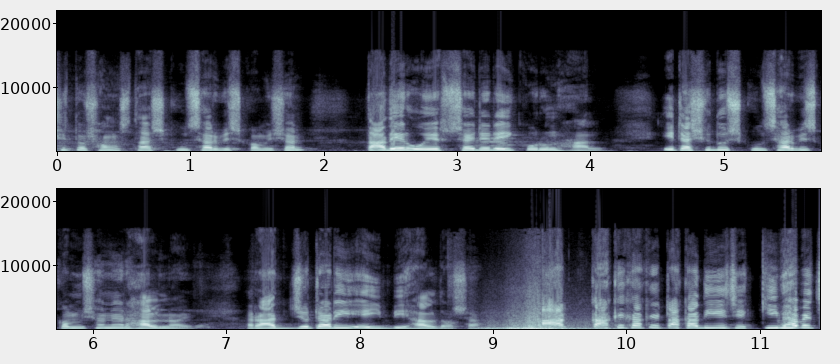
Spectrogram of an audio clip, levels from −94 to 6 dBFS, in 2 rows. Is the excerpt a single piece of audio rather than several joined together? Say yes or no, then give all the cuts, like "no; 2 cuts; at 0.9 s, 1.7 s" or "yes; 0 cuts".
no; 1 cut; at 9.4 s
